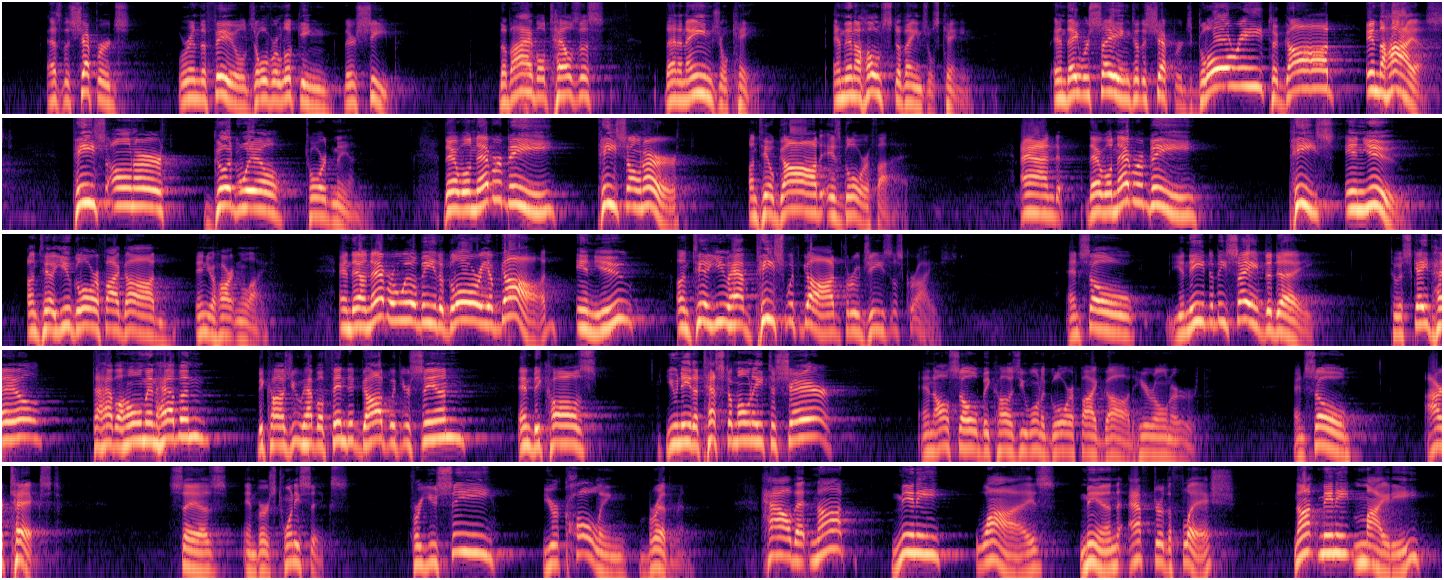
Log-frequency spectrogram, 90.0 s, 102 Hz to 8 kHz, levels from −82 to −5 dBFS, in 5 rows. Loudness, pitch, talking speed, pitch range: -17 LUFS, 205 Hz, 110 wpm, 170-245 Hz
